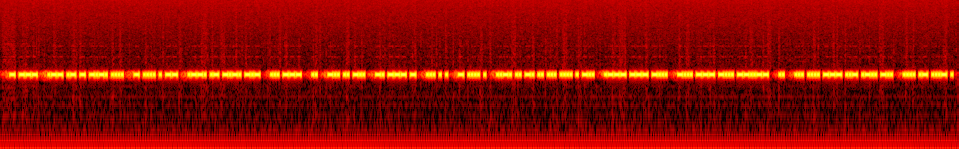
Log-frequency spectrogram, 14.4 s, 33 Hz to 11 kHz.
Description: Morse code, heard as a keyed tone, about 50 wpm, 600 Hz. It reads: TO WATCH THEM PACK SO I DID NOT SEE THE FINISHED JOB BOB, I SHOULD HAVE
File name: archived / CRSnet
